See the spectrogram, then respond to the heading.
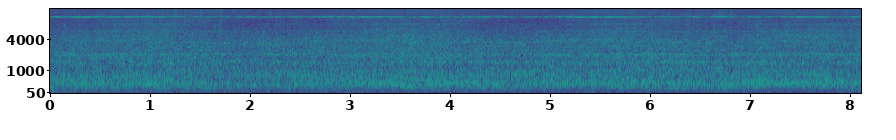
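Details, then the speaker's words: Dyson DC-15 vacuum, found filthy: high thin strained whine over steady rushing airflow; motor very whiny and in poor shape, still working but cleaning poorly. "And yeah, you probably can't hear that, but the motor is really, really whiny. Like this poor thing is just not in good shape."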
